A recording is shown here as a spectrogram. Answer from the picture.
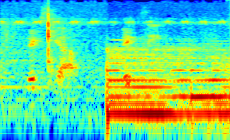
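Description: A cricket chirping in a steady, rapid high-pitched pulse. About a second in, background music of low sustained notes comes in and becomes the loudest sound.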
